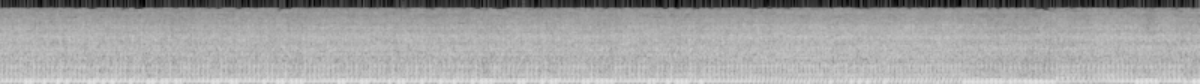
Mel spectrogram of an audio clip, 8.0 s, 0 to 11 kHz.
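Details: Honda CL70 single, jets already raised 73 to 75 and 38 to 40: busy, slightly uneven idle that wanders instead of settling and won't hold. The idle screw is far in and the idle resets after throttle; cause suspected, not confirmed.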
